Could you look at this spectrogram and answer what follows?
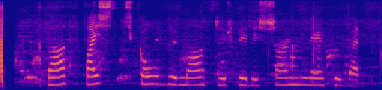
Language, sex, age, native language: Icelandic, male, 11, Icelandic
